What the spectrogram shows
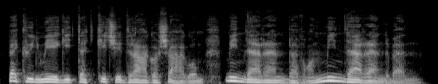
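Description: A man's voice: low-pitched, very animated, darkish tone, husky, pitched above the performer's own voice, full character voice. A man voicing a frantic young mother. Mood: soothing. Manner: frantic, pleading. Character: frightened young mother hiding in a cave. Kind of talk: audiobook character voice.

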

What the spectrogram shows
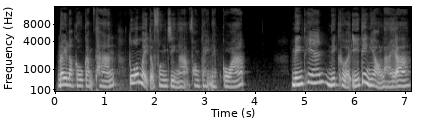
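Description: Mellow-voiced woman teaching vocabulary. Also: a little high, expressive. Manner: reads example sentences slowly, then translates. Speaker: Chinese language teacher. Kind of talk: vocabulary lesson with example sentences.

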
